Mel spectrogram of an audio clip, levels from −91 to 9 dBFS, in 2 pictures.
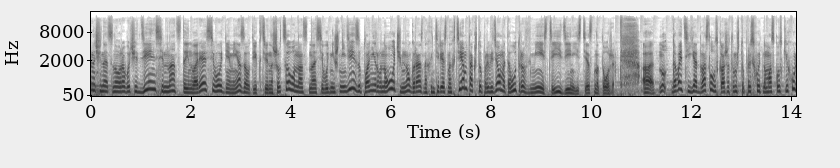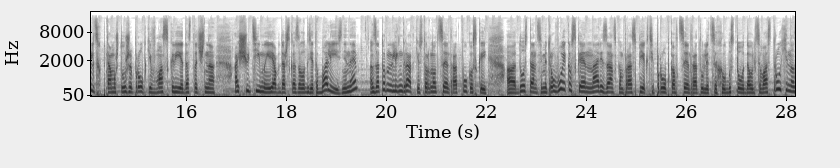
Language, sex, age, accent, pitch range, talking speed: Russian, female, 20-39, native, 190-245 Hz, 180 wpm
